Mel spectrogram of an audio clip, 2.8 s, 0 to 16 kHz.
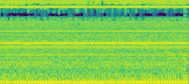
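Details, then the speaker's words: Daikin ducted unit that heats 15–20 minutes, then blows lukewarm with no fault code. Phone held close; a steady low compressor drone with a soft pulse winds down step by step, fans at full: the pipe thermistor reads 31.5° versus the actual 4–5°. "fans are still running at full pace just the actual compressor probably hear it step down again i'll get the phone in close and stop talking hopefully you can hear it they'll just step down again"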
